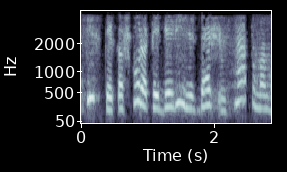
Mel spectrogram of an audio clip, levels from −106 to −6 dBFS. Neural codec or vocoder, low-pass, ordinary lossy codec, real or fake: vocoder, 22.05 kHz, 80 mel bands, HiFi-GAN; 3.6 kHz; AAC, 16 kbps; fake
